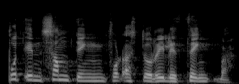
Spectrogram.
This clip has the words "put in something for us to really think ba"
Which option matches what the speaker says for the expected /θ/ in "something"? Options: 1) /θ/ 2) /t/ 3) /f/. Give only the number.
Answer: 2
